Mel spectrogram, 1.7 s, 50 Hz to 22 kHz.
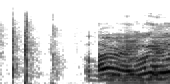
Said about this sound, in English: So we're just going to do 2 claps for therapy. 1, 2.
